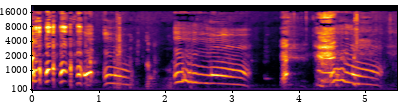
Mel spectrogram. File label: Baby Laugh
